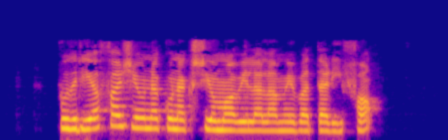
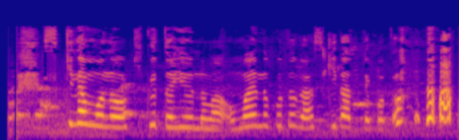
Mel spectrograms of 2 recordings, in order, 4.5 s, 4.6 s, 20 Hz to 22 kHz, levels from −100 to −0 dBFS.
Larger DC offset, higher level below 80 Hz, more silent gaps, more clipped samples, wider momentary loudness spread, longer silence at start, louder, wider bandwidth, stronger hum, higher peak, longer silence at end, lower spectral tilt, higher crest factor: neither; first, -62 dBFS vs -78 dBFS; neither; neither; second, 5 LU vs 13 LU; first, 0.6 s vs 0.05 s; first, -15 LUFS vs -24 LUFS; second, 8 kHz vs 11.5 kHz; neither; about the same, -2 dBFS vs -4 dBFS; first, 0.75 s vs 0.05 s; first, -5 dB/octave vs -2.5 dB/octave; second, 14 dB vs 20 dB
